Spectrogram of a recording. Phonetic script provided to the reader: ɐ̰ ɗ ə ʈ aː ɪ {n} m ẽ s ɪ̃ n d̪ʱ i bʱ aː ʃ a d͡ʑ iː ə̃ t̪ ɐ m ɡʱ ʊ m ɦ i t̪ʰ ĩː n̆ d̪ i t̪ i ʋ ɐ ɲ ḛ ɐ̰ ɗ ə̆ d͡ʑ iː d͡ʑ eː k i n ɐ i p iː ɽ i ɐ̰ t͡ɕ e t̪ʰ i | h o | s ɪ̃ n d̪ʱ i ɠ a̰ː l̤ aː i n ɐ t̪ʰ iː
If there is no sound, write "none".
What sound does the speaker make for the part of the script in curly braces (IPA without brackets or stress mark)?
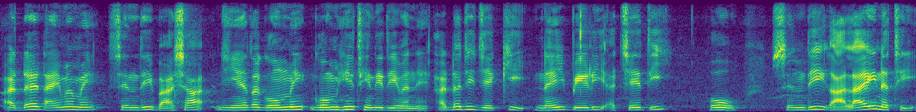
m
